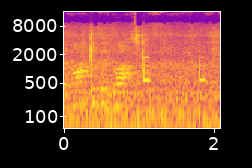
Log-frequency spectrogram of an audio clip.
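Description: Two short electronic beeps, about a second in and near the end, from a counter terminal such as a keypad or scanner while mail is processed. A few light clicks and faint voices are also heard.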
